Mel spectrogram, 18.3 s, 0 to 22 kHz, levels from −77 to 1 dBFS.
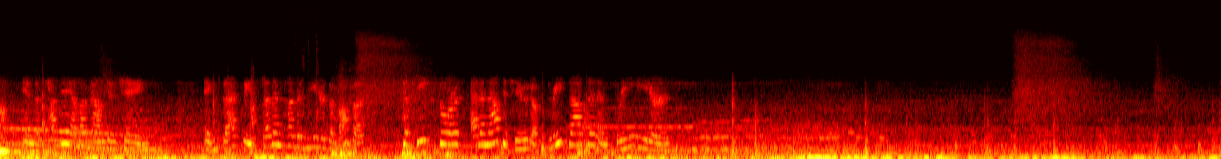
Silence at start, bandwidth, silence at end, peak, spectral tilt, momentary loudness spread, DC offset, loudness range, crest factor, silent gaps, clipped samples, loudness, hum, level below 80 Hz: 0 s; 6 kHz; 0 s; -10 dBFS; -8 dB/octave; 12 LU; under 0.1%; 7 LU; 18 dB; none; under 0.1%; -34 LUFS; none; -32 dBFS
